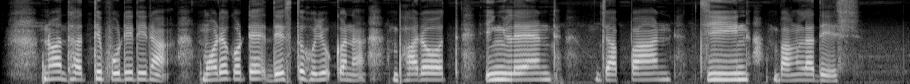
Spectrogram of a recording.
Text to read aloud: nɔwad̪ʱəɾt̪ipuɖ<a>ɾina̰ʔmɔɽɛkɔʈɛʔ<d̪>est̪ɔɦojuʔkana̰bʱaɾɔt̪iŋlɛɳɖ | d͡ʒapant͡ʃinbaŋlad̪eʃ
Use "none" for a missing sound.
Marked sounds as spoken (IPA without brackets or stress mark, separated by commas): i, d̪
